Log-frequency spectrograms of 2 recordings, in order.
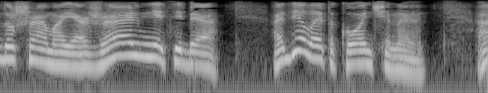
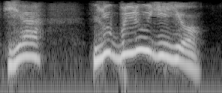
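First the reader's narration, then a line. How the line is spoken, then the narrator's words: Desperate exclamation. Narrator (Russian): воскликнул с отчаянием Леонин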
